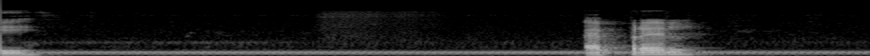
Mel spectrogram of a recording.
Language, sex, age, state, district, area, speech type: Punjabi, male, 18-30, Punjab, Fazilka, rural, spontaneous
